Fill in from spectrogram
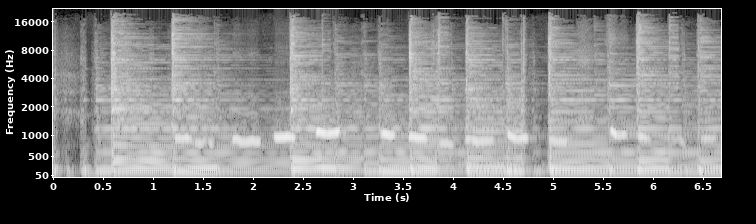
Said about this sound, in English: But I'm going to try to whistle as we sing this song in the intro parts, just to kind of have a fun little new twist to worship, right?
